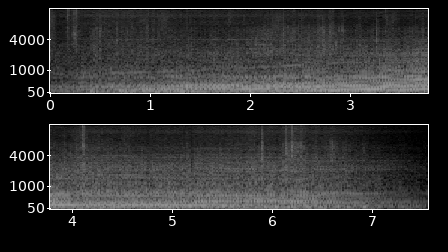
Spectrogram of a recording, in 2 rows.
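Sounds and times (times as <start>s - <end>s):
turbo four-cylinder car engine revving with engine noise piped into the cabin by a Soundaktor: 0.0s - 7.5s.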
